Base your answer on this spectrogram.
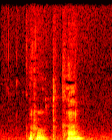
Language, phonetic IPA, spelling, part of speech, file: Polish, [ˈɡrutka], grudka, noun, LL-Q809 (pol)-grudka.wav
